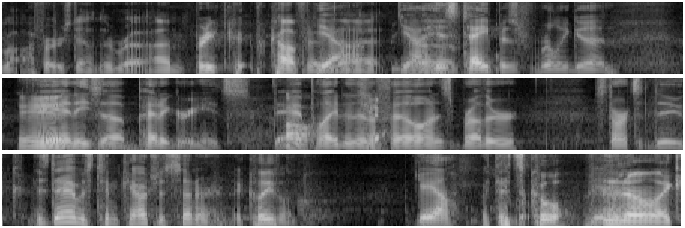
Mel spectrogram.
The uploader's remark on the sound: Live from the NFL Combine in Indianapolis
